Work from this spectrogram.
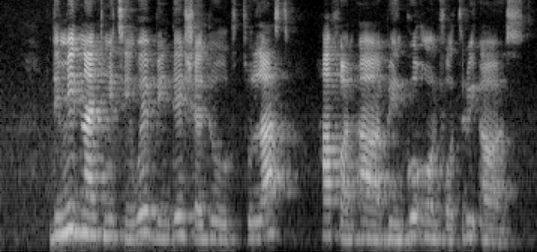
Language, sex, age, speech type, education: Nigerian Pidgin, female, 30-45, spontaneous, tertiary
